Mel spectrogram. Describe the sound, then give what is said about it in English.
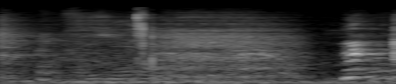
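A single short, breathy sneeze bursts out near the end after a brief hissy intake, fairly soft against a faint background hiss, with no talking. “Bless you.”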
